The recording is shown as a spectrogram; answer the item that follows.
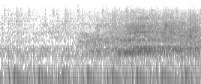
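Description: Faint gymnastics-hall ambience: a low murmur of distant voices that grows a little louder about halfway through.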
